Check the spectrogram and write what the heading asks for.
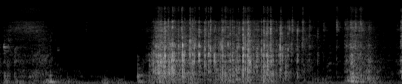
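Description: Plastic snack bags of pretzel bites crinkling and crackling loudly as they are picked up and handled, for about two seconds in the middle.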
